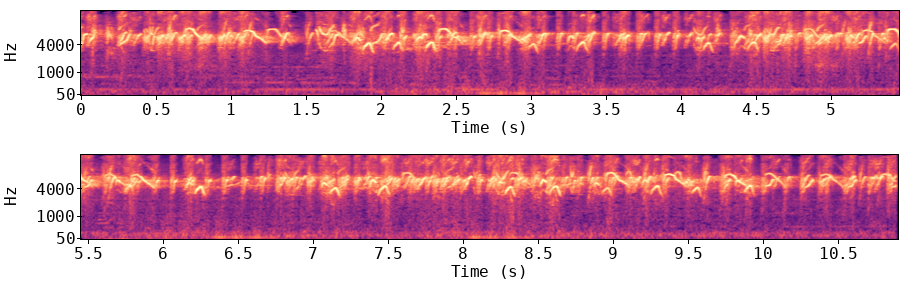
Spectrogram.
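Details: Noisy brown-throated sunbird calling played as a lure to gather birds: a constant, busy mass of high-pitched sharp chirps and twitters, many notes overlapping, barely pausing.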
